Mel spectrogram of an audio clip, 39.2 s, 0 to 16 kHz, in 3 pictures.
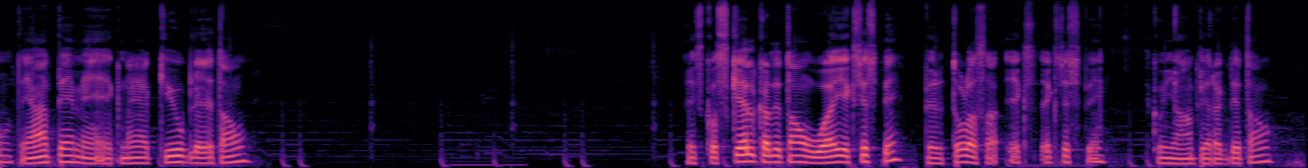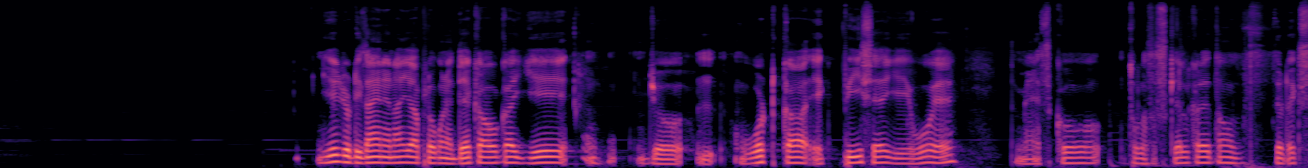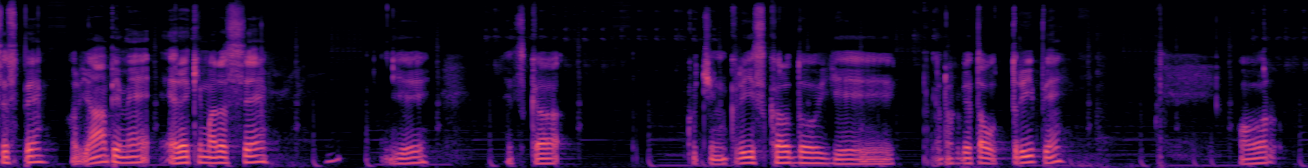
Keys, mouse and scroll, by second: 0.2 shift+a, 1.9-3.1 drag, 4.1 7, 4.3-5.0 scroll up 2, 4.4 shift+middle click, 5.0 scroll down 1, 5.1-5.4 shift+middle click, 5.3 click, 5.8 s, 8.4-10.1 typing, 11.2 click, 11.4 scroll down 1, 11.5 shift+middle click, 11.8-12.2 click, 12.3 scroll up 1, 12.7 shift+middle click, 13.0-13.9 typing, 14.5 click, 14.9 scroll down 1, 15.0 middle click, 15.3 shift+middle click, 15.4 shift+scroll up 1, 15.5-15.9 middle drag, 17.8-18.4 shift+middle drag, 21.3-22.1 scroll up 1, 22.1 s, 22.6 z, 23.5 y, 25.2 s, 25.5 z, 26.7 click, 27.3 click, 28.1 click, 35.8 click, 36.6 3, 37.1 Return, 38.7 click.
